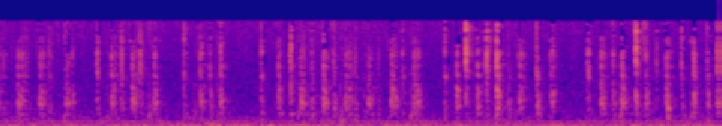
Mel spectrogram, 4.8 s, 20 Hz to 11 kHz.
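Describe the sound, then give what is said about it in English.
Rapid, steady clatter of keys being pressed on the keyboard of a Braillite 18 braille notetaker, dense overlapping clicks with a faint electrical hum underneath and no voices. “Here's the keyboard on the Braillite 18.”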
